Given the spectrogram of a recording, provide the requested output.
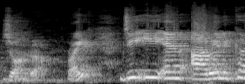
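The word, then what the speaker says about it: genre: इस वर्ड का प्रोनाउंसिएशन होता है जॉनरा। क्या होता है इसका प्रोनाउंसिएशन?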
